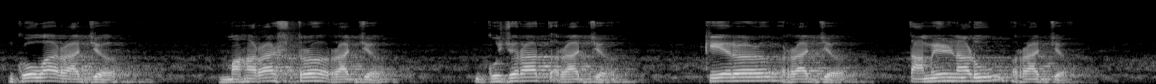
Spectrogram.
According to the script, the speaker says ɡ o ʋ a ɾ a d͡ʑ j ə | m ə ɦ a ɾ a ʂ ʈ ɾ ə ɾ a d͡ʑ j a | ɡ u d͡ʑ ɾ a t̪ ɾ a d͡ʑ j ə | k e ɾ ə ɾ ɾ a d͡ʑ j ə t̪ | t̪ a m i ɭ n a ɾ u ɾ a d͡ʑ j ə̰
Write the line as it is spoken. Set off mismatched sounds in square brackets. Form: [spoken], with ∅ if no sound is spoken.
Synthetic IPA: ɡ o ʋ a ɾ a d͡ʑ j ə | m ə ɦ a ɾ a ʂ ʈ ɾ ə ɾ a d͡ʑ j [ə] | ɡ u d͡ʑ ɾ a t̪ ɾ a d͡ʑ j ə | k e ɾ ə [ɭ] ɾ a d͡ʑ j ə [∅] | t̪ a m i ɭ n a [ɽ] u ɾ a d͡ʑ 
